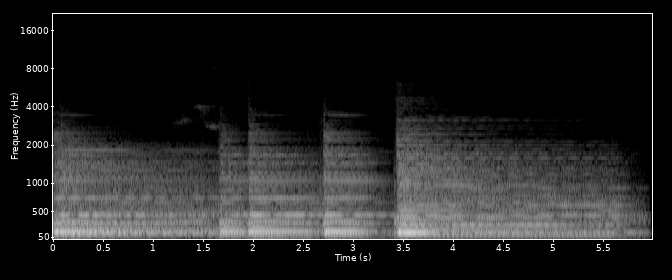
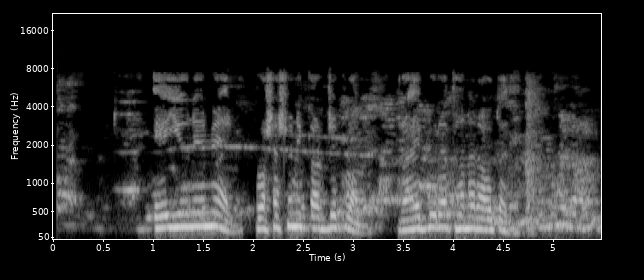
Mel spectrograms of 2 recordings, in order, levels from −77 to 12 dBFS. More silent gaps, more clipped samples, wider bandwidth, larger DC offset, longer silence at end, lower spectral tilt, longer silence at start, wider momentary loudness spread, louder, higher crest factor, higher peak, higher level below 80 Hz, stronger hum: neither; neither; second, 3.7 kHz vs 7.8 kHz; neither; about the same, 0.05 s vs 0 s; first, -11.5 dB/octave vs -6.5 dB/octave; about the same, 0 s vs 0.05 s; about the same, 13 LU vs 11 LU; second, -19 LUFS vs -12 LUFS; about the same, 16 dB vs 12 dB; about the same, -2 dBFS vs -2 dBFS; first, -36 dBFS vs -48 dBFS; neither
